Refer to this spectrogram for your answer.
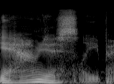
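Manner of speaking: cat voice, dropped low in pitch. Retelling how the cat answers in its own voice: voicing the cat. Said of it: "that's a nice voice for him".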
